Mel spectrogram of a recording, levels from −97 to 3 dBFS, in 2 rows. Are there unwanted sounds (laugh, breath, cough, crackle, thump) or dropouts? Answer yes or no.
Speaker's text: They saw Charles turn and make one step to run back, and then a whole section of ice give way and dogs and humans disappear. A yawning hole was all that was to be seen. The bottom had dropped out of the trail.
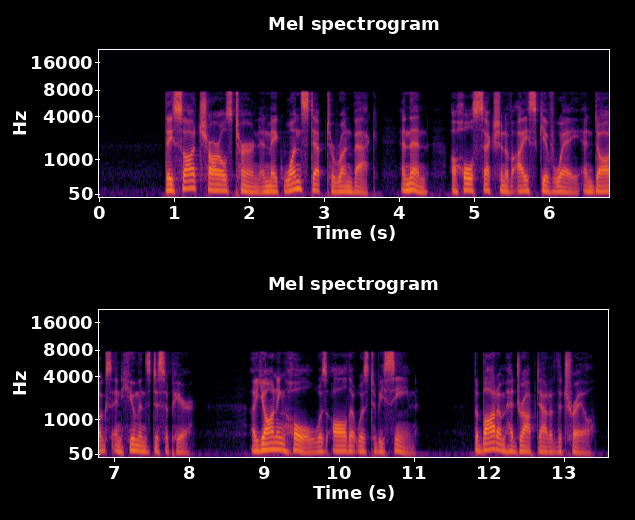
no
